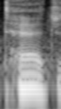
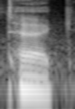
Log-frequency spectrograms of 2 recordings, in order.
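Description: First: The word ends with a ch sound. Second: The word ends with a k sound. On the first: The speaker calls it wrong. "I had just learned how to pronounce like the ch sound" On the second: The speaker calls it right. "it's tech"

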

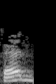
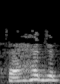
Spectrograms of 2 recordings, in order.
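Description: First: The h sound is weak and faint. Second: The h sound is clearly pronounced. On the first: The speaker calls it wrong. "ਹਾਹਾ ਜਿਹੜਾ ਹੈ ਉਹ ਫਿੱਕਾ ਜਿਹਾ ਪੈ ਜਾਂਦਾ ਹੈ" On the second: The speaker calls it right. "ਹਾਹਾ ਜਿਹੜਾ ਹੈ ਉਹ ਉਚਾਰਨ ਸਹੀ ਕਰਨਾ ਹੈ"

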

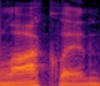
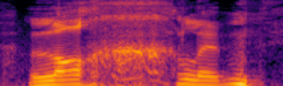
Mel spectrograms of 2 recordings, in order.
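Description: First: The name is said plainly, in a normal accent. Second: The name is said in an exaggerated, stereotypical accent. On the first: The speaker calls it right. "instead of just like saying Lachlan" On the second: The speaker calls it wrong. "they went Lachlan"

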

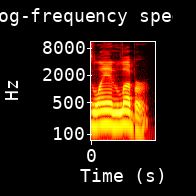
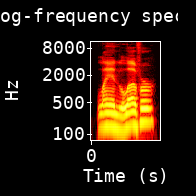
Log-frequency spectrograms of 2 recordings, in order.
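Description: First: The last part is said with a B sound. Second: The last part is said with a V sound. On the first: The speaker calls it right. "the correct pronunciation is Landlubber with B-B-E-R" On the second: The speaker calls it wrong. "I have always pronounced it Landlubber"

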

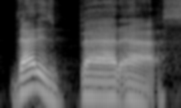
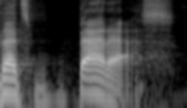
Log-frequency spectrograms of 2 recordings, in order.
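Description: First: The words are kept separate. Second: The words are run together as one.

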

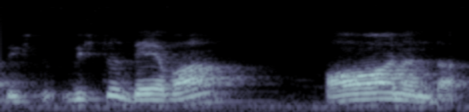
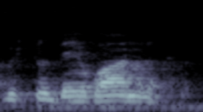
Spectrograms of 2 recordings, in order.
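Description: First: Deva and Ananda are said as separate words. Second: Deva and Ananda merge into one long vowel.

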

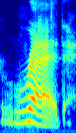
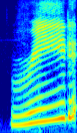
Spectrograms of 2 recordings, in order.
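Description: First: The vowel is short, like in bed. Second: The vowel is long, like in need. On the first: It is the past form of the verb. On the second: It is the present form of the verb.

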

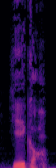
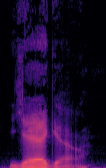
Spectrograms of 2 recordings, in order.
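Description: First: The first vowel sounds like an e. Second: The first vowel is an open ä sound. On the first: The speaker calls it right. "die korrekte deutsche Aussprache ist Jäger. Das Ä wird wie ein verdammtes E gesprochen" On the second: The speaker calls it wrong. "Diese Leute sprechen dann einen Soziolekt"

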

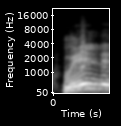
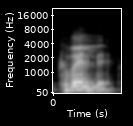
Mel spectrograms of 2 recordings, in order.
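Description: First: The word begins with a 'ku' sound. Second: The word begins with a 'kv' sound. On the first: The speaker calls it wrong. "Quelle değil de" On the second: The speaker calls it right. "değil de quelle"

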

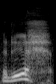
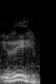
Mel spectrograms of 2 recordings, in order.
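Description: First: The h sound is harsh from the throat. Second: The h sound is light and breathy. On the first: The speaker calls it right. "বড় হা রয়েছে" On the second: The speaker calls it wrong. "অধিকাংশ লোক কিন্তু রিহ লাতা বলে"

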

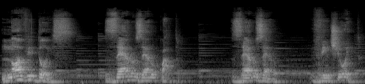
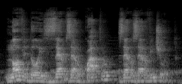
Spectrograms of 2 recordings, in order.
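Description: First: The number is said more slowly. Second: The number is said at normal speed.

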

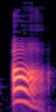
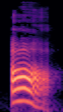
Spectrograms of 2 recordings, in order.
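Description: First: The pitch falls from high to low. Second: The pitch falls from high to low.

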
